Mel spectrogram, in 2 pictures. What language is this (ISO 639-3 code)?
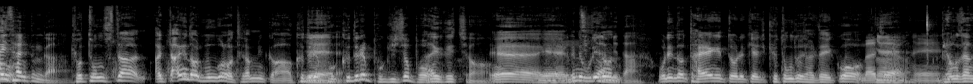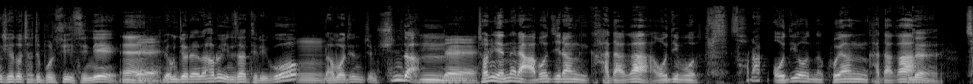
kor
